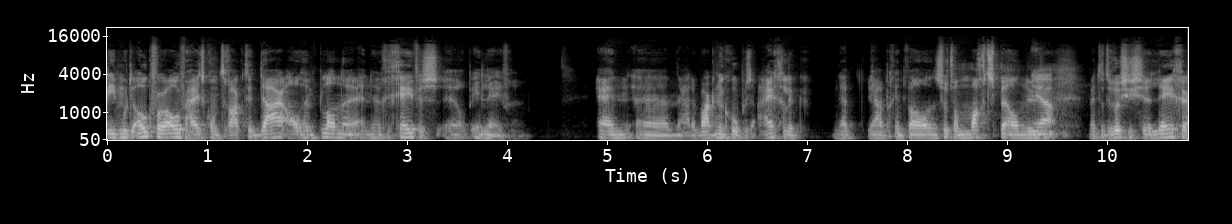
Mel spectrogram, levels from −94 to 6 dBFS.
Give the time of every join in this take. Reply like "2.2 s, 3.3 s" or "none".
none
